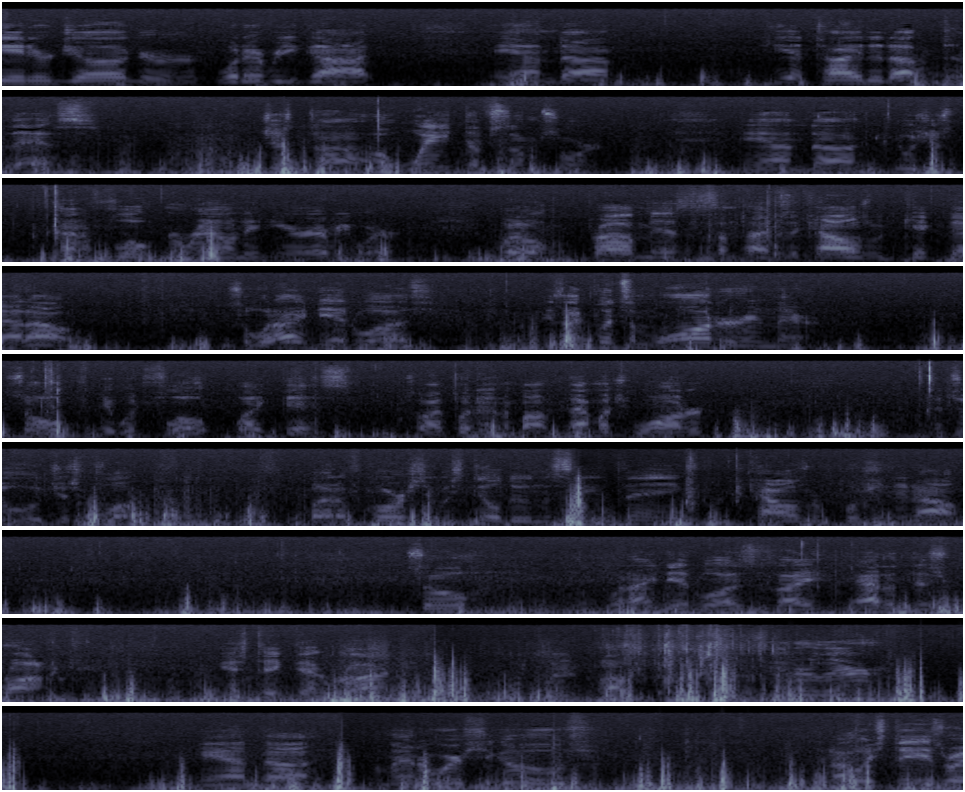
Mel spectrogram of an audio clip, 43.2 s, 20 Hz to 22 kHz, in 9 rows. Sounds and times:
Speech: 0:00.0 - 0:01.9, 0:02.5 - 0:03.1, 0:03.8 - 0:05.3, 0:06.1 - 0:07.8, 0:08.5 - 0:14.8, 0:15.6 - 0:18.5, 0:19.3 - 0:22.7, 0:23.9 - 0:24.8, 0:25.6 - 0:28.8, 0:30.9 - 0:31.2, 0:31.9 - 0:34.0, 0:34.8 - 0:35.6, 0:36.3 - 0:38.0, 0:39.4 - 0:41.4, 0:42.6 - 0:43.2.

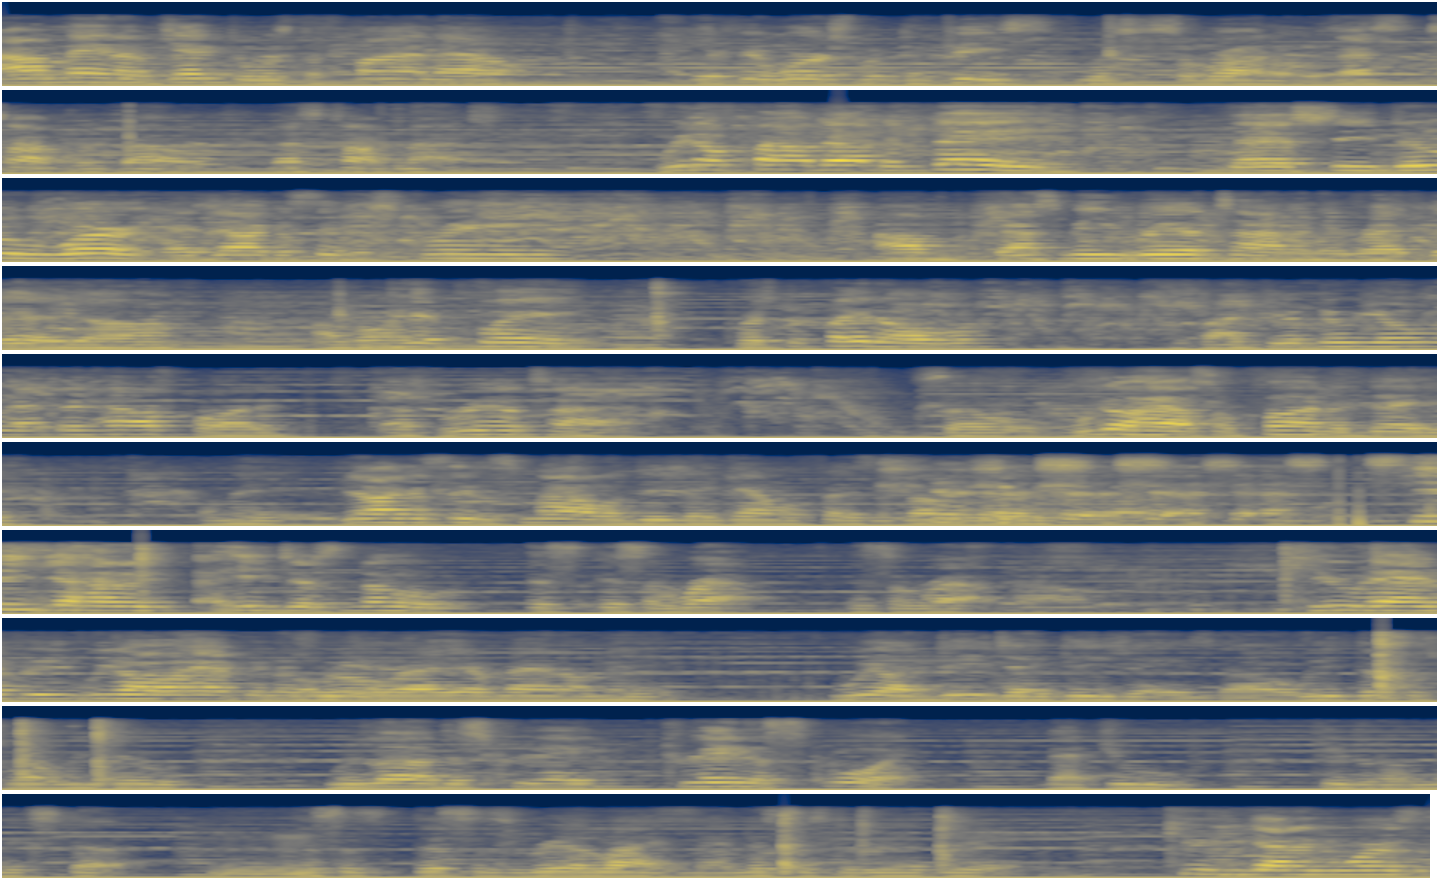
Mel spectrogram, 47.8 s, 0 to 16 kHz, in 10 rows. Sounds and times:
Speech: 0:00.0 - 0:01.7, 0:02.3 - 0:06.4, 0:07.0 - 0:11.6, 0:12.5 - 0:17.6, 0:18.4 - 0:21.3, 0:22.2 - 0:24.0, 0:24.6 - 0:32.4, 0:33.0 - 0:35.7, 0:36.3 - 0:47.8
Music: 0:00.0 - 0:47.8.

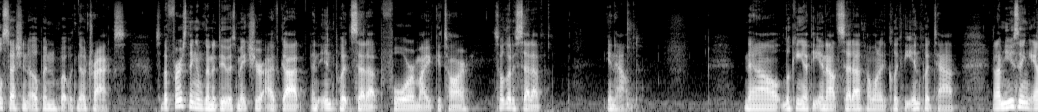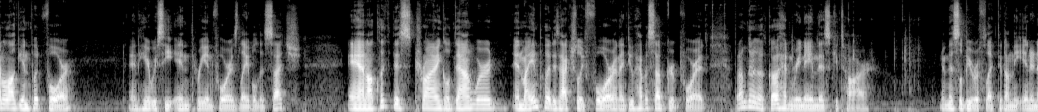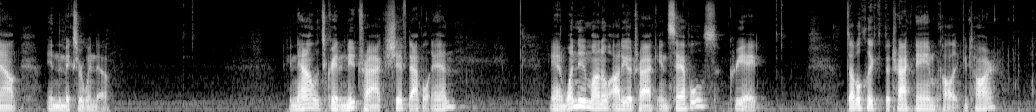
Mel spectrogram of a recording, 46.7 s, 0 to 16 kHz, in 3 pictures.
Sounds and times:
Speech: 0:00.0 - 0:08.3, 0:09.1 - 0:09.7, 0:11.2 - 0:16.7, 0:17.5 - 0:20.2, 0:20.8 - 0:28.8, 0:29.7 - 0:32.9, 0:35.4 - 0:38.1, 0:39.4 - 0:42.6, 0:43.8 - 0:46.2.

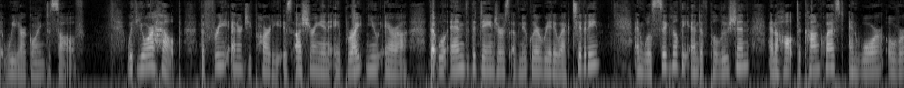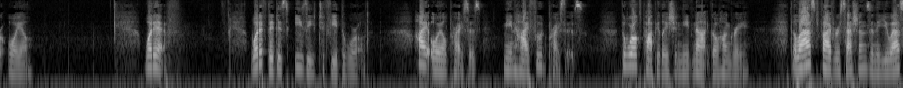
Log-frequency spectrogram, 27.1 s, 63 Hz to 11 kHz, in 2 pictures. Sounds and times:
Female speech, woman speaking: 0:00.0 - 0:01.2, 0:01.9 - 0:14.1, 0:15.7 - 0:16.2, 0:17.4 - 0:19.1, 0:19.8 - 0:22.3, 0:22.9 - 0:24.8, 0:25.4 - 0:27.1.

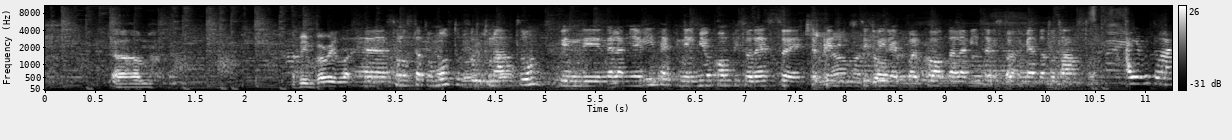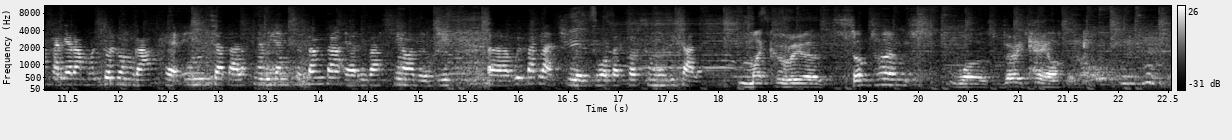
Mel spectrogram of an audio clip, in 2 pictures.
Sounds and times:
Music: 0:00.0 - 0:22.5
Speech: 0:02.5 - 0:21.9.

